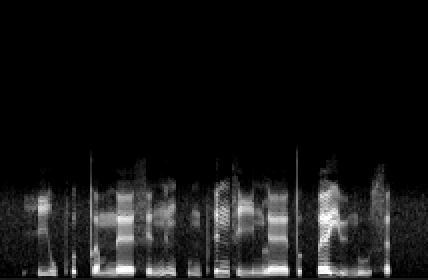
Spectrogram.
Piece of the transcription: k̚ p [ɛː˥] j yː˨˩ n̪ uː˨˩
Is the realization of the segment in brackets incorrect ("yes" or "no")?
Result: no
